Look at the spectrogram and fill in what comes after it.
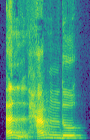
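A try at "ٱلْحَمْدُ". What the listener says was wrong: আল। আল এরকম হয়ে যাচ্ছে, আইনের মতো হয়ে যাচ্ছে।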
